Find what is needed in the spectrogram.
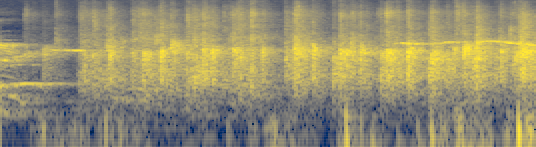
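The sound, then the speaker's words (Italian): Audience applause at a stand-up comedy night: a steady, dense patter of many hands clapping through the whole clip, with voices mixed in. “E allora un grandissimo applauso per quell'uomo di merda di Simone Luzzi.”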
